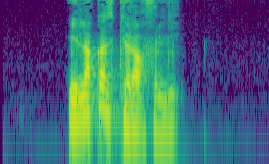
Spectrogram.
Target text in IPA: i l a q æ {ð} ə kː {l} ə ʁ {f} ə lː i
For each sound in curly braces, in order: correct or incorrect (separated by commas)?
correct, incorrect, correct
